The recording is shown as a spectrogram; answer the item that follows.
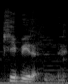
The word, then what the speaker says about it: Kibito: They take out Kibiru. – Kibito. You're pronouncing it wrong is making me pronounce it wrong.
